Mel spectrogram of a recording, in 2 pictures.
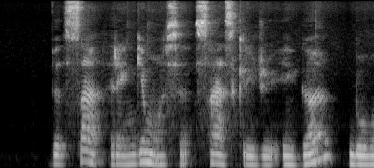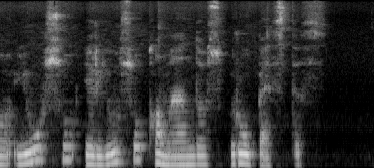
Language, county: Lithuanian, Vilnius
